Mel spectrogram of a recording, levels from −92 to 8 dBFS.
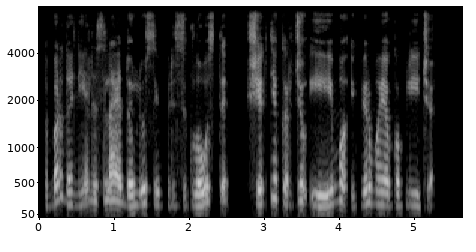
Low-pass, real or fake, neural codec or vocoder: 7.2 kHz; real; none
